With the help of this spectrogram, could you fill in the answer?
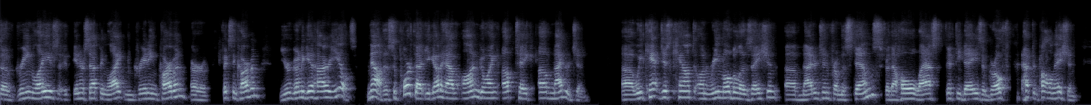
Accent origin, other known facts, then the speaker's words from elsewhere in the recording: Missouri, United States; when I was a kid growing up in Missouri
